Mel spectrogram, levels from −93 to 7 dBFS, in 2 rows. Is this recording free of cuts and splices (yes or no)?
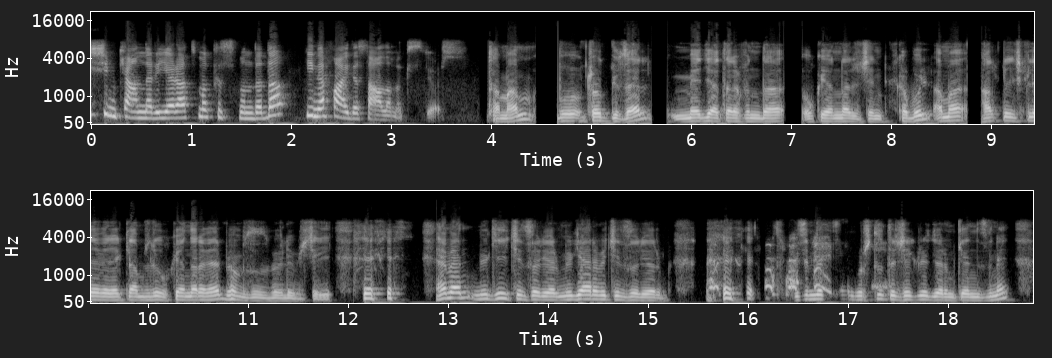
no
